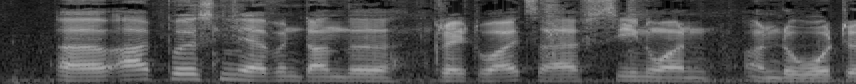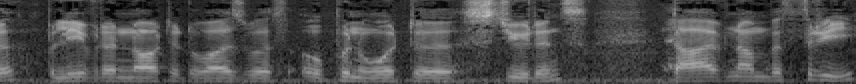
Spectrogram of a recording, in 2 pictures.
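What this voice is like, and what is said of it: Slight South African accent. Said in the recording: “you have a little bit of an accent ... South Africa”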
